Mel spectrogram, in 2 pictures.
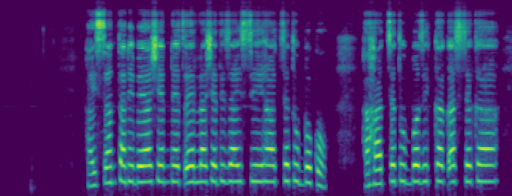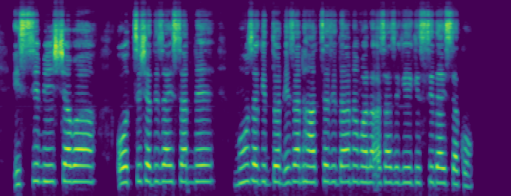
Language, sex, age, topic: Gamo, female, 36-49, government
